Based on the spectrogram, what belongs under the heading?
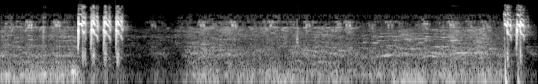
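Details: Parrot calls as bursts of harsh, rasping squawks, a cluster of four early on and another short burst at the end, with soft chirping and twittering from other birds in between.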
